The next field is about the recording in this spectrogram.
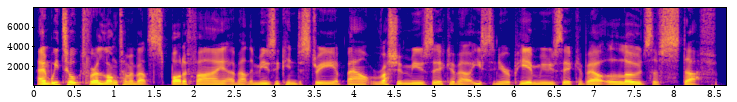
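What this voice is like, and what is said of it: Sick, unusual-sounding voice. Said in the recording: “I was really ill at the time of recording, so you will hear that my voice sounds a little like this. That is not normally as my voice sounds. ... I was quite sick at the time, and I'm actually sick now”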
